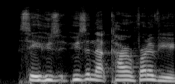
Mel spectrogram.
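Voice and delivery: pointed, testing, intimidating tone. Retelling a lesson with a manual driving instructor, imitating the driving instructor. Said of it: "I was terrified".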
